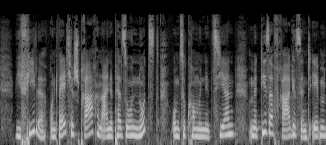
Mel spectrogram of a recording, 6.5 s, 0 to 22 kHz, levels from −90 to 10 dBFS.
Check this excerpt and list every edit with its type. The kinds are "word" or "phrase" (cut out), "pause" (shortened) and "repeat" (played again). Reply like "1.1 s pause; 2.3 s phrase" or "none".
none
